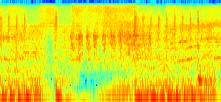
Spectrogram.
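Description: Industrial metal remix track with heavy downtuned guitars and pounding bass drums. About half a second in, the low end drops out briefly under a noisy effect, and the full band crashes back in a little past the middle.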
